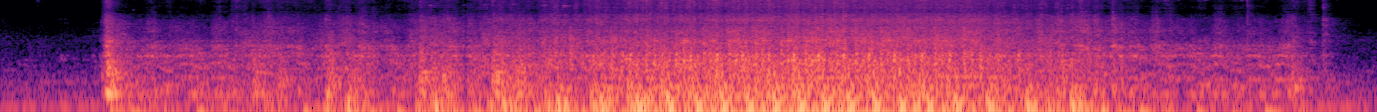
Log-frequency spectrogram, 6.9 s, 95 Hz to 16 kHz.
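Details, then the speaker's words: 1971 VW Beetle with new tank, fuel and ignition, primed with gas: starter churns about four beats a second, swelling then fading, never catches; broken carburetor blamed for fuel delivery fault. "why isn't it on right now we're fighting this whole time over a carburetor it's freaking two bolts yes not alone by anything we've been fighting a broken carb"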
